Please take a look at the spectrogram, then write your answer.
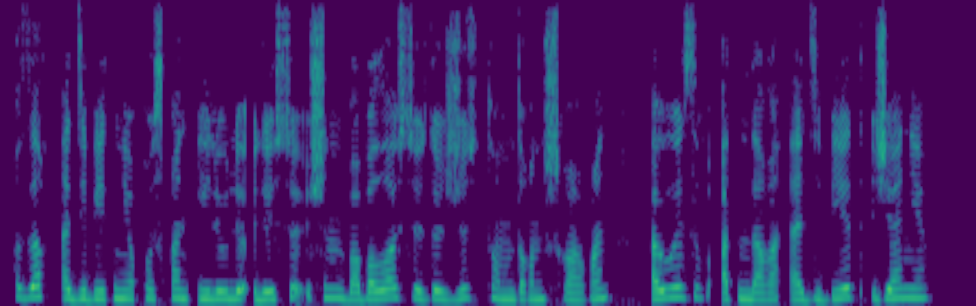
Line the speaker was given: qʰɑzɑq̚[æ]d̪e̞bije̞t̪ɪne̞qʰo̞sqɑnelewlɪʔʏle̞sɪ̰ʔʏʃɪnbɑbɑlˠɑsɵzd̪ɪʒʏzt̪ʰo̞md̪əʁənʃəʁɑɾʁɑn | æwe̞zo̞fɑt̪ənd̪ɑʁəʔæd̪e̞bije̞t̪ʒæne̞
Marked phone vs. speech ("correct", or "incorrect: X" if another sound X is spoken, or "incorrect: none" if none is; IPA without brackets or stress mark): correct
